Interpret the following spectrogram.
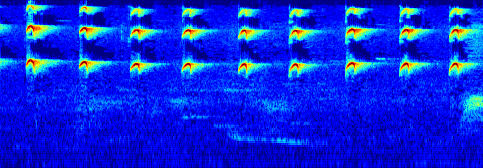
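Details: Loud, shrill chirps from an Indian palm squirrel in India. Nine high, sharp notes are evenly spaced about half a second apart, with a faint low whistle in the background.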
